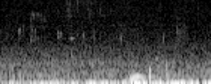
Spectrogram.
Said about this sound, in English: I'm going to take a sip of my Prosecco.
